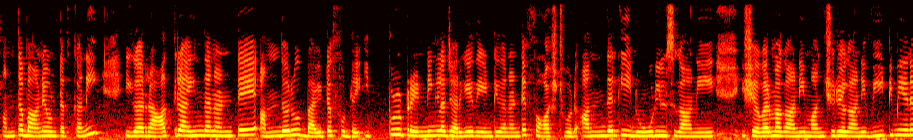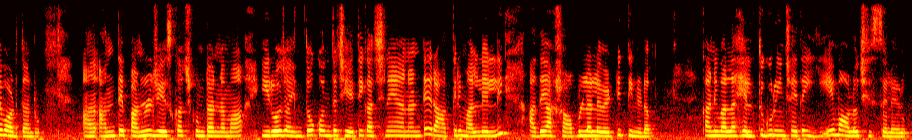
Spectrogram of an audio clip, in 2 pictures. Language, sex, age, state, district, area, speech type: Telugu, female, 18-30, Telangana, Peddapalli, urban, spontaneous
